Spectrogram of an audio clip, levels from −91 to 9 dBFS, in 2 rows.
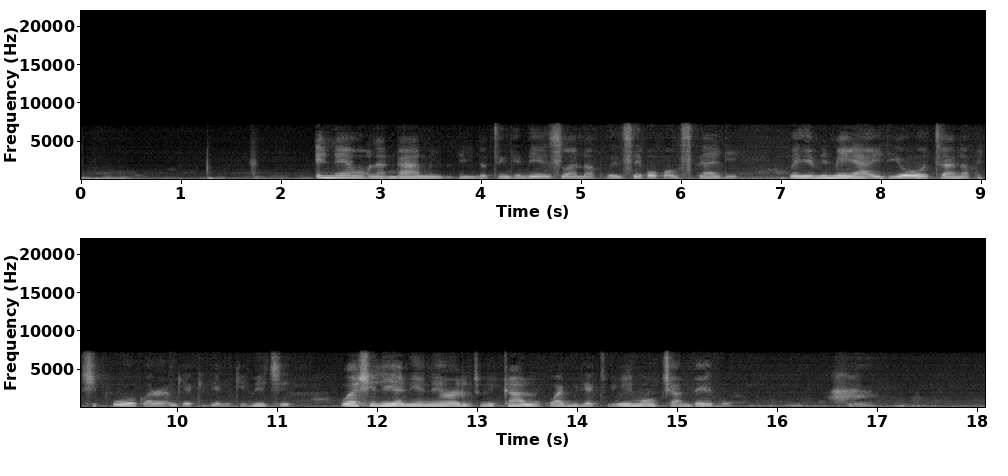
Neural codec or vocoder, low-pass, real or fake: codec, 16 kHz, 0.8 kbps, ZipCodec; 7.2 kHz; fake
